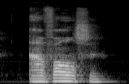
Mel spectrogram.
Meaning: 1. overture, approach, advance (act of accosting) 2. progress 3. stock appreciation 4. profit 5. advantage, benefit
- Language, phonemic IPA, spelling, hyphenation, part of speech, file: Dutch, /aːˈvɑn.sə/, avance, avan‧ce, noun, Nl-avance.ogg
